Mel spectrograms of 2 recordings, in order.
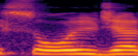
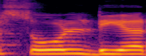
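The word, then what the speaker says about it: soldier: डी आई को हम ज पढ़ रहे हैं। जैसे कि सोल जर में पढ़ रहे हैं। सोल और जर। डी आई दे रखा है। इसको ज पढ़ा जा रहा है। इ आर को अर। तो यहां पर सोल डियर नहीं पढ़ते हैं। सोल्जर तो यहां पर याद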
